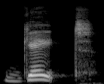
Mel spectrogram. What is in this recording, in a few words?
"gate", English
